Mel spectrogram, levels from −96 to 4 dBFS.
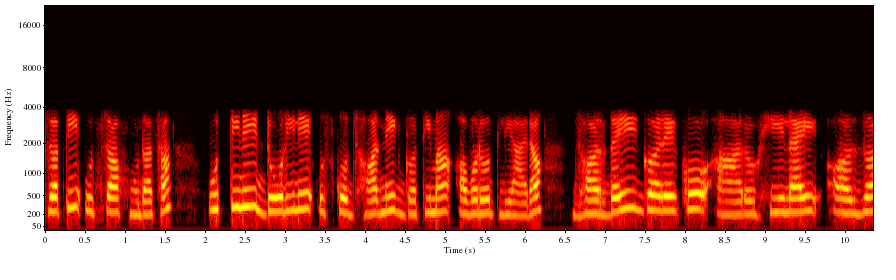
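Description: Time-stretched section, from 6.78 s to the end at 10.36 s: the pace suddenly drops to about 0.54 times normal speed while the pitch holds steady. The slowed stretch drags. This is likely the work of software lengthening the audio without shifting pitch by repeating small slices. The narrowband phone-line sound of the AMR codec, with nothing above about 3.7 kHz, carries straight through the change.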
